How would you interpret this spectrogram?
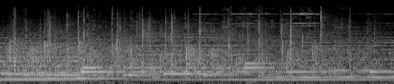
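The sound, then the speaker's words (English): A class of children claps steadily in a classroom for a boy holding up his star ornament at the front of the class, with scattered, overlapping hand claps lasting throughout, moderately loud, over a faint sustained tone in the background. “He holds up his star ornament, and the class claps.”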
